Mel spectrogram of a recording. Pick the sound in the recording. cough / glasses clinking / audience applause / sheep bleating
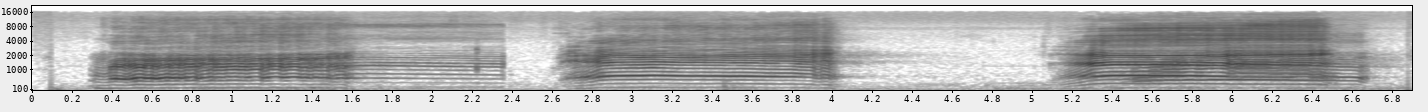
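sheep bleating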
